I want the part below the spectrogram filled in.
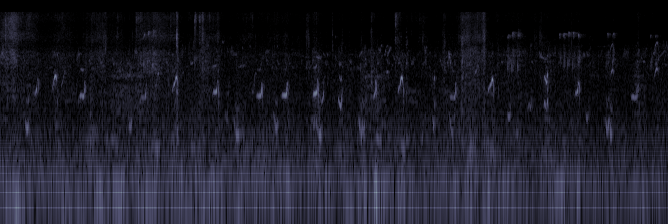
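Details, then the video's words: Partridges tweeting: many short, high, upward-flicking peeps, repeated rapidly and overlapping from several birds, over a steady low rumble of background noise. "A Day of Fun with Partridge Tweets"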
